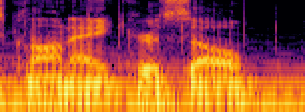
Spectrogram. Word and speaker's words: Cane Corso: In this following video, if you are struggling to choose between a CANECORSO, phonetically pronounced as CANECORSO, and a Tosa Inu,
